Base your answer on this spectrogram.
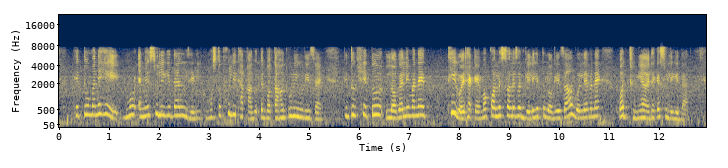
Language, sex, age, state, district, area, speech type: Assamese, other, 18-30, Assam, Nalbari, rural, spontaneous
